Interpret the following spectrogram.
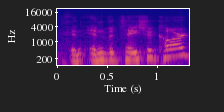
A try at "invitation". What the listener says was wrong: Okay, because you said inventation card, and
